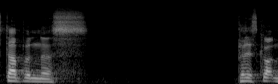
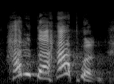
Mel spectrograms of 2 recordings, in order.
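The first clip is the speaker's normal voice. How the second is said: high, louder mock shock; 13 semitones higher, 4 dB louder than usual. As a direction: gasp it out in stunned disbelief. Mimicking a shocked spouse.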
